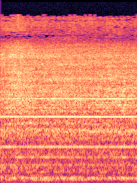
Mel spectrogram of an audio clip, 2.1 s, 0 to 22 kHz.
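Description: Anycubic 3D printer running mid-print, feeding filament off the spool: a steady low hum with a faint constant whine.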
